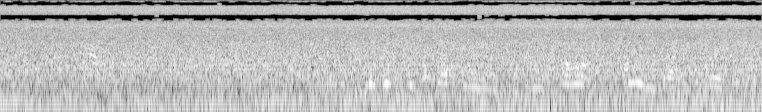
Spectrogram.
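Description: A fountain splashes steadily nearby, outdoors.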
